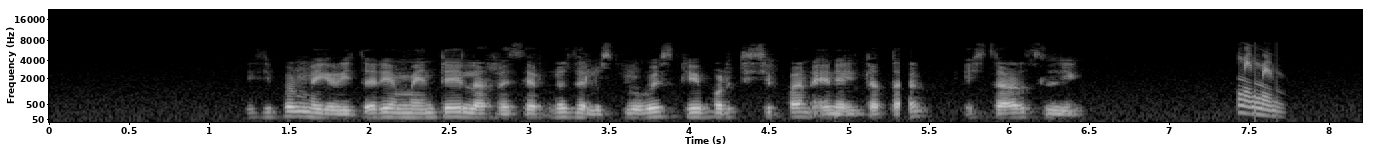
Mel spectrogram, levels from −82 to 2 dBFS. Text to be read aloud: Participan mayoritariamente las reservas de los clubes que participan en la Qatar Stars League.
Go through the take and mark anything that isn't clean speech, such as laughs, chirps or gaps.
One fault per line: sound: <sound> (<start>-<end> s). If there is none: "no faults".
sound: dropout (5.3-5.4 s)
sound: chirp (7.4-7.7 s)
